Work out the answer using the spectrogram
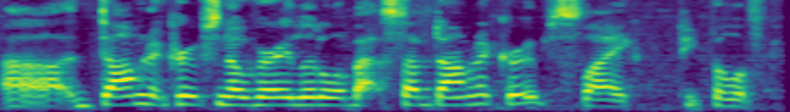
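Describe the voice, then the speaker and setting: A woman's voice: mid-range voice, steady tone, fairly quick, vocal fry, a little mellow. An American woman in her seventies, a studio guest speaking earnestly and with conviction in a live TV news interview. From United States. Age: 70s.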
